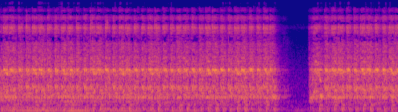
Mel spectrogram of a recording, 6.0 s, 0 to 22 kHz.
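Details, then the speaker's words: 1983 Suzuki GSX750ES four after rebuild, carbs newly installed, first start, no exhaust fitted, maybe needing choke: uneven cranking, loud open-pipe popping, short stall-like drop, ragged catching; slow to draw fuel, then runs on all four. "that took a while for things to sort of get a bit of compression and then suck some fuel in and whatever but uh yeah it's actually doing something and sounds like it's running on all four"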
